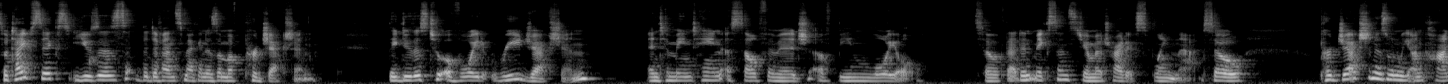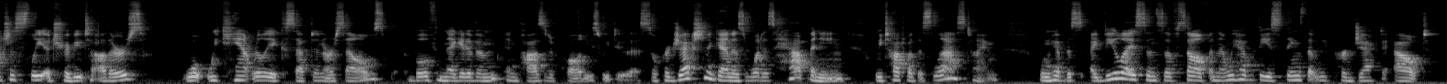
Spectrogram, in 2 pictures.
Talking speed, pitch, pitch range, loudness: 195 wpm, 180 Hz, 165-210 Hz, -25 LUFS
